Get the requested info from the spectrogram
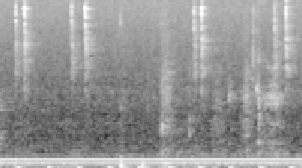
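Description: A few faint, scattered clicks over a steady low hum.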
